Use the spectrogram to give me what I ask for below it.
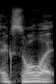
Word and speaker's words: Xsolla: So, I want to start at the top about what Exola is.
